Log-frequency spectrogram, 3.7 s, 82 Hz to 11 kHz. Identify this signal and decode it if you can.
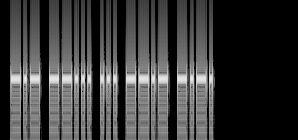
Morse code, heard as a keyed tone, about 30 wpm, 700 Hz. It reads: K7SQC
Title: USA Callsign DE Callsign 30wpm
